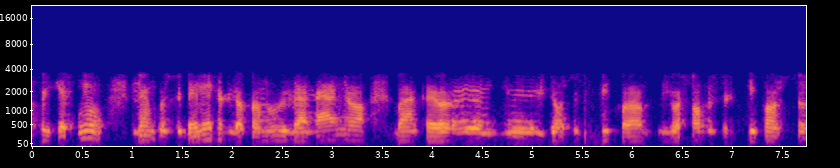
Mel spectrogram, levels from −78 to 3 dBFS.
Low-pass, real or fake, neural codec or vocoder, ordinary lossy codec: 3.6 kHz; fake; codec, 44.1 kHz, 1.7 kbps, Pupu-Codec; Opus, 16 kbps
